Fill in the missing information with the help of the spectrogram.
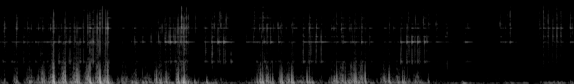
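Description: A solid cut glass horseshoe stands on a table, held at one end, while fingernails scratch and tap its ridged surface. Bursts of rapid scratching and clicking taps carry dull low thumps and thin, bright glassy ringing, separated by brief quieter gaps.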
